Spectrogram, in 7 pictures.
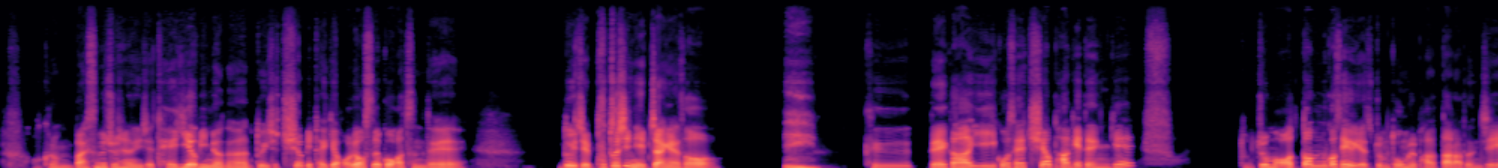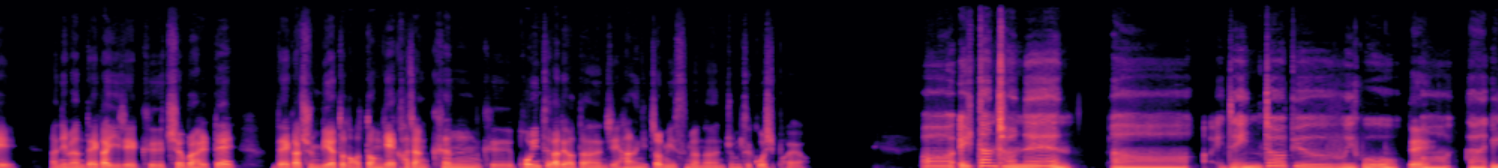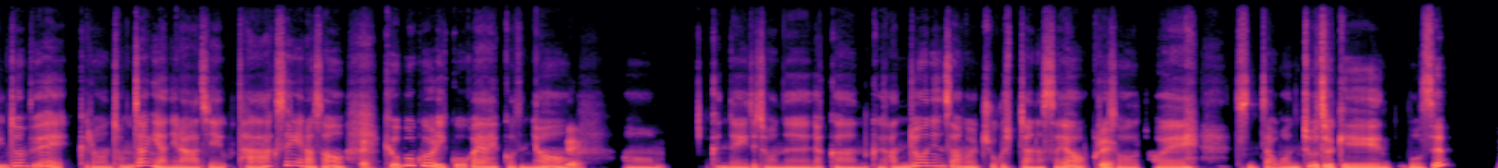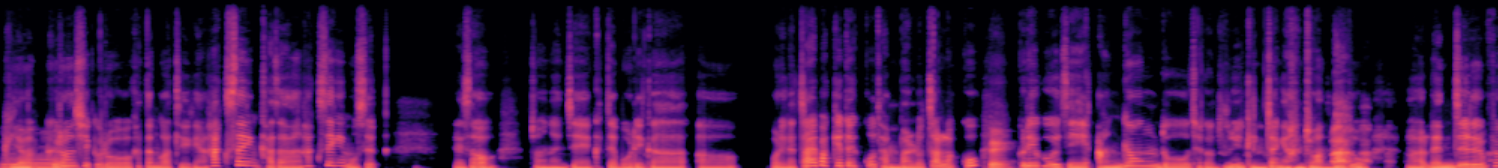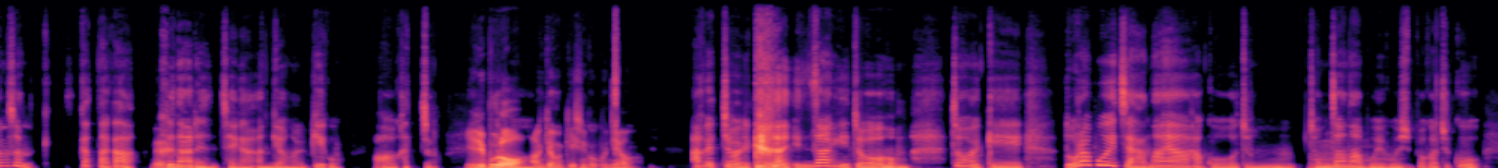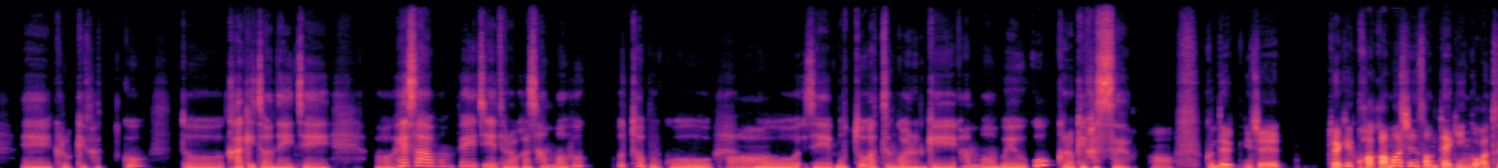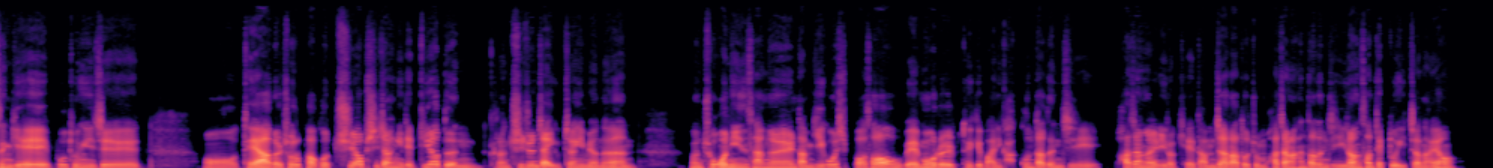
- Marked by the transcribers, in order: laughing while speaking: "저의"; laughing while speaking: "원초적인"; other background noise; laughing while speaking: "안"; laughing while speaking: "아"; laugh; laughing while speaking: "그러니까"
- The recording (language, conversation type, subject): Korean, podcast, 인생에서 가장 큰 전환점은 언제였나요?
